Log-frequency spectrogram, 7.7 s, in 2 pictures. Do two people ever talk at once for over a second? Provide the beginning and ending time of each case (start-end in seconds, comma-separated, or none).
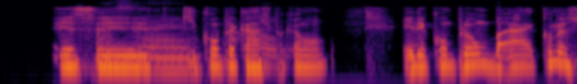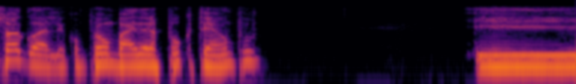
0.6-2.1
